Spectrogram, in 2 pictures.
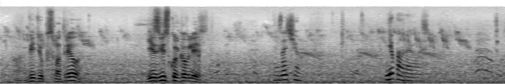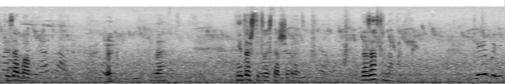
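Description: A young man speaks casually close by.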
